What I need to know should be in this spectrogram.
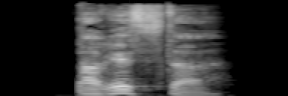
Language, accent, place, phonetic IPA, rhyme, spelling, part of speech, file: German, Germany, Berlin, [baˈʁɪsta], -ɪsta, Barista, noun, De-Barista.ogg
- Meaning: barista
